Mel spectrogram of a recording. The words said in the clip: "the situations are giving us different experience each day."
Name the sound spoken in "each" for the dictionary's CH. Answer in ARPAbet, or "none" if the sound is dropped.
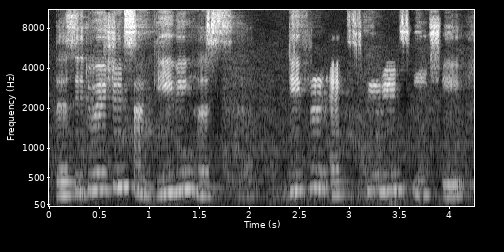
CH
